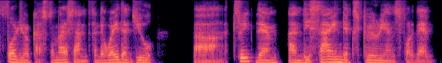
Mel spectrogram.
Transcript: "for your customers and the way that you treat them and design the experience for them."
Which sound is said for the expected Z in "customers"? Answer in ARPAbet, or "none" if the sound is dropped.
S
